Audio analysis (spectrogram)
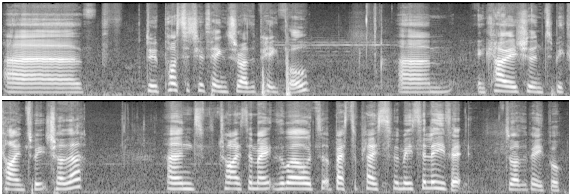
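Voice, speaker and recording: An older woman from London, speaking gently and hopefully outdoors. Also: a little high, steady tone, moderate pace, a little hiss or hum, poor audio. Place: outdoors in a city.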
